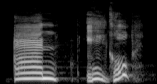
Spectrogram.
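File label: "eagle", English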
